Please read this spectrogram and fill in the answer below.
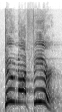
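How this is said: It is yelled harshly like a boss's order.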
